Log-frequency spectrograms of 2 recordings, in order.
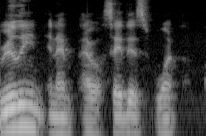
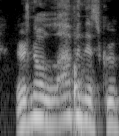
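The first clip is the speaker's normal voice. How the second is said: put-on yell, higher and louder; 9 semitones higher, 5 dB louder than usual. Retelling a friend in a self-improvement group: imitating a friend yelling. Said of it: "she was just yelling".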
